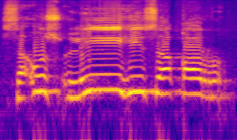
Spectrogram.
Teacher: صاد اور قوف کو پور پڑھا جائے گا. سأصليه سقر رو کو بھی پور پڑھیں گے اس لیے کہ رکنے کی حالت میں رو کے اوپر جزم آ جائے گا. اب جزم والی رو کو پور اور باریک پڑھنے کے لیے پہلے والے حرف کو دیکھنا ہوگا کہ اس کے اوپر نیچے کیا حرکت ہے. · اب جزم والی رو کو پور اور باریک پڑھنے کے لیے پہلے والے حرف کو دیکھنا ہوگا کہ اس کے اوپر نیچے کیا حرکت ہے. یہاں پر جزم والی رو سے پہلے زبر ہے لہٰذا رو کو پور پڑھا جائے گا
